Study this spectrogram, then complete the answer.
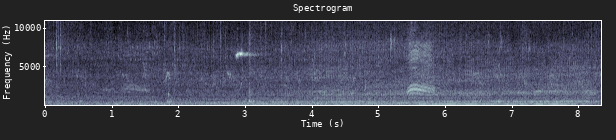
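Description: Bicycle tyres roll over a paved road.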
